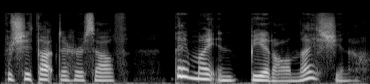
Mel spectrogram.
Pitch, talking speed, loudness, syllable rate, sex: 210 Hz, 210 wpm, -17 LUFS, 4.6 syllables/s, female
